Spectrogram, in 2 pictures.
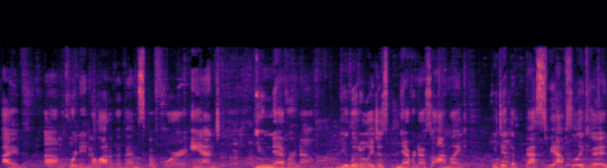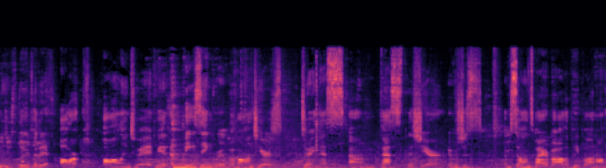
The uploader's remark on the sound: recorded this month's podcast from the middle of the Boston Kids Comics Fest, held at Pine Manor College April 27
